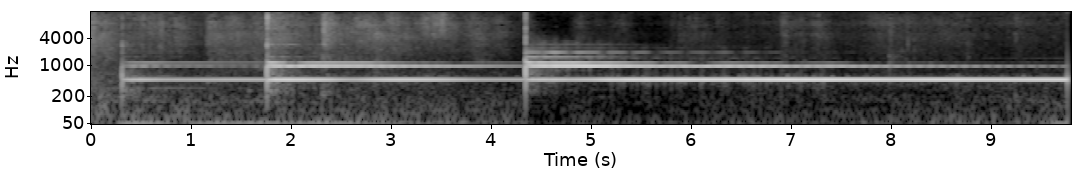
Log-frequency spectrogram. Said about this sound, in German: Die Aufgabe der Glocken ist ja zu rufen, die Gemeinde zu rufen und zu erinnern an das Gebet.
